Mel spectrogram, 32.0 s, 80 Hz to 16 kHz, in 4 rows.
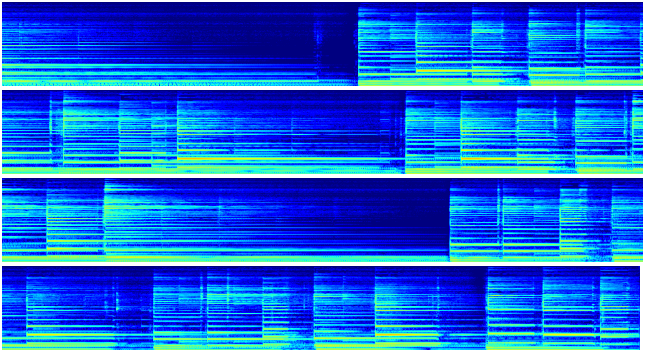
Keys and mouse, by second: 0.6-1.7 drag, 4.8-6.1 drag, 6.8-7.9 drag, 9.1-10.4 drag, 12.3 click, 15.2 click, 17.0 click, 17.8 click, 20.2 click, 21.9-23.1 drag, 23.7 click, 26.0-27.2 drag, 27.3-28.5 drag, 29.4-30.5 drag, 30.8-31.9 drag.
